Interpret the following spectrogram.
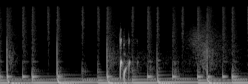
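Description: Upbeat electronic background music with a steady beat and bass line, with a short upward-gliding sound effect about halfway through.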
